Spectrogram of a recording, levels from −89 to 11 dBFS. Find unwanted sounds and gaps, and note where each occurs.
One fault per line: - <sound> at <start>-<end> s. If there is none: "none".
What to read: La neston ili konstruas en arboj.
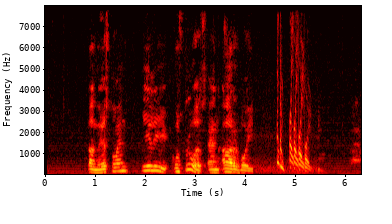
- chirp at 4.6-5.4 s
